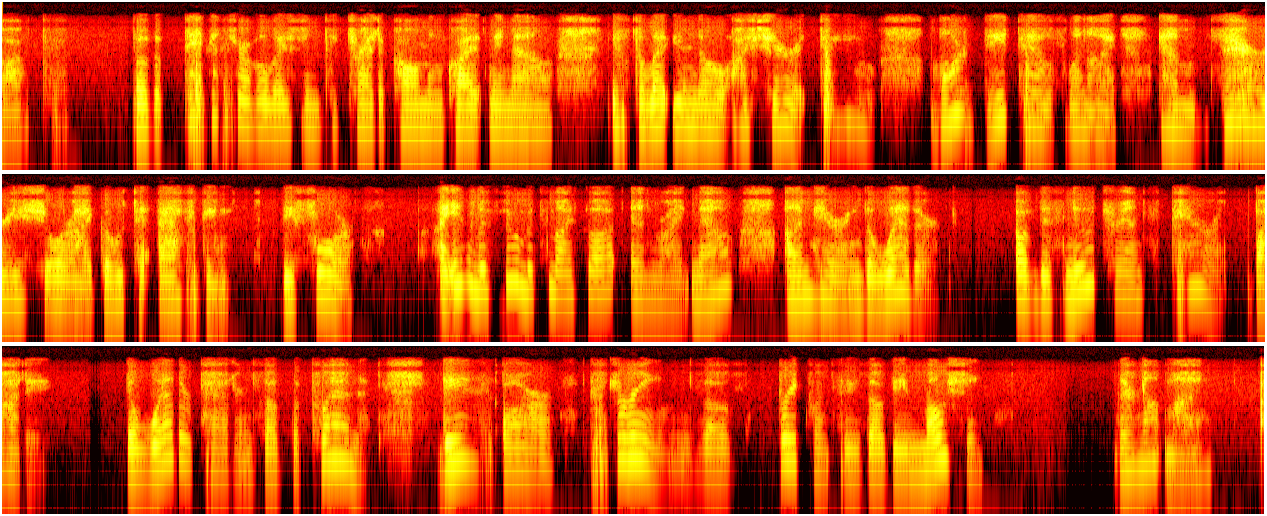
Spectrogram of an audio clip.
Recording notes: ACIM Daily Conference Call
